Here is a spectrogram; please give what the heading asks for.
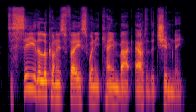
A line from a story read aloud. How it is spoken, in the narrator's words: cried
